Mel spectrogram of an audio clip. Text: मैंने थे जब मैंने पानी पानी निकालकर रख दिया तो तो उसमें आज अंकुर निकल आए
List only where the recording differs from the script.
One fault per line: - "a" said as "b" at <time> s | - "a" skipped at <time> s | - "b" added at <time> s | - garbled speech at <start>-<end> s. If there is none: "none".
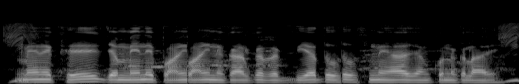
none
